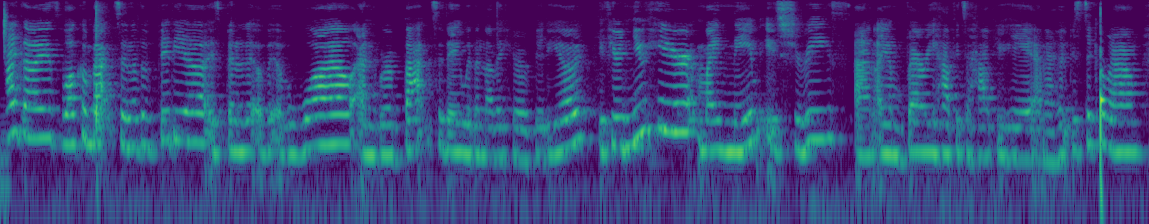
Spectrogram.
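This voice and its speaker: A young woman with a hoarse, husky voice from a recent flu, chatting upbeat to camera as a hair care vlogger and often calling out to her viewers. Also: on the high side, expressive, brisk, few pauses, fairly bright tone. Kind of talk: casual tutorial talk to camera.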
